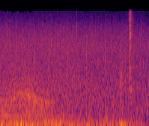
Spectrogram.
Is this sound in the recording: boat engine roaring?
no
